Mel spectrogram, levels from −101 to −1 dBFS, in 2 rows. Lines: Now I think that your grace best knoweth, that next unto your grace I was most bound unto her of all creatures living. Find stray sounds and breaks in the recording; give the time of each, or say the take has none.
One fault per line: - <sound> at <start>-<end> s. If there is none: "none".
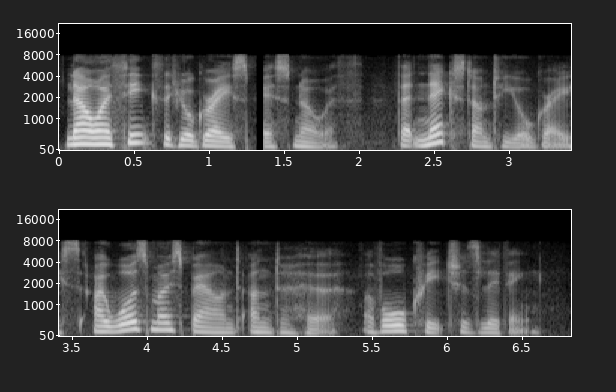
- dropout at 1.3-1.4 s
